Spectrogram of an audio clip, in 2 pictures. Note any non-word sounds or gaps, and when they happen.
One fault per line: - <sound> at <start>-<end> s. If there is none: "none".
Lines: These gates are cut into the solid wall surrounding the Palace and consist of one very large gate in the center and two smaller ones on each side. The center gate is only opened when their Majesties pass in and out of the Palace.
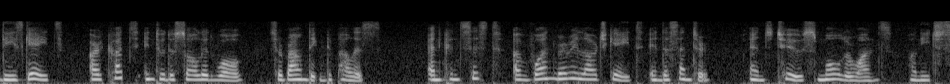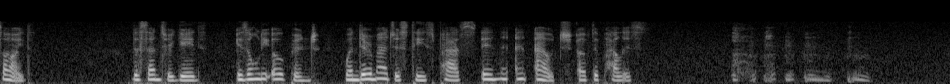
- throat clearing at 16.8-18.3 s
